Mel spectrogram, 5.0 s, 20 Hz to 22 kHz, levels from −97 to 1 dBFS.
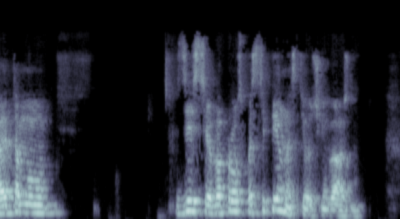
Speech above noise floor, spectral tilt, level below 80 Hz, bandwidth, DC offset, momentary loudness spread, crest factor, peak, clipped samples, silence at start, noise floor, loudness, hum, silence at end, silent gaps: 43 dB; -6 dB/octave; -60 dBFS; 12 kHz; under 0.1%; 14 LU; 18 dB; -4 dBFS; under 0.1%; 0 s; -64 dBFS; -21 LUFS; none; 0.45 s; 1.66-1.83 s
